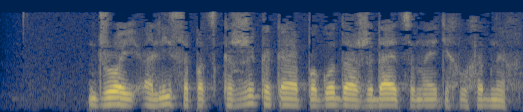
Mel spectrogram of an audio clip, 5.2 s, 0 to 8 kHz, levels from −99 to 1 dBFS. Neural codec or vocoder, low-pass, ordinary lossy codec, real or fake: vocoder, 22.05 kHz, 80 mel bands, WaveNeXt; 7.2 kHz; MP3, 24 kbps; fake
